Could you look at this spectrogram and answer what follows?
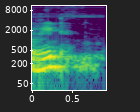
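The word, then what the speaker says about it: read: बोलते कि क्या है, V1 और V2 को इसको रेड बोलेंगे, रेड रेड, यानी कि रीड रेड रेड।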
